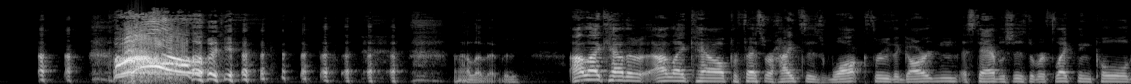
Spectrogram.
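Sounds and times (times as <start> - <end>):
speech: 0.4 - 2.7, 4.7 - 11.3
person letting out a loud wavering scream: 1.0 - 2.5
short rhythmic breathy laughs or gasps: 2.0 - 4.4.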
